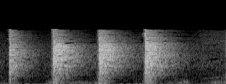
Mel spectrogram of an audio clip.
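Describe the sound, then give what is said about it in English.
Four sharp hammer blows from someone hammering outside land in a steady, even rhythm about half a second apart, each ringing out briefly before the next. No one speaks. “No, I put it on mute because there's someone hammering away outside.”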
